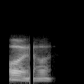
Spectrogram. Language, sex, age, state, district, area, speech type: Manipuri, male, 30-45, Manipur, Senapati, rural, conversation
